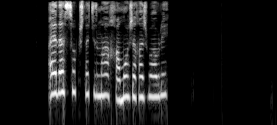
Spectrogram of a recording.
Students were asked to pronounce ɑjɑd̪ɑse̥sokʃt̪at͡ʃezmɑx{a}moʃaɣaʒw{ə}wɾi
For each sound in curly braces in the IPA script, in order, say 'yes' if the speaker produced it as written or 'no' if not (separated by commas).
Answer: no, no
